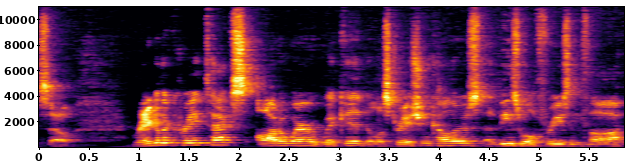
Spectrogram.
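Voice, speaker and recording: With audible room echo around him, a man talks at a moderate pace with ordinary pitch variation. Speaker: paint company president. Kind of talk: interview Q&A about products. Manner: informative, technical. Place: shop.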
